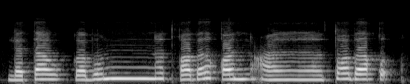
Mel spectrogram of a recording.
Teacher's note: لَتَرْكَبُنَّ طَبَقًا عَن طَبَقٍ، لتر را مفخم پڑھی جائے گی، اس کو سٹاپ کرنا ہے، اور آگے نون مشدد ہے، غنہ واجبہ کر لیں گے۔ طا پر پڑھا جائے گا، دونوں جگہوں پہ قاف بھی پر پڑھا جائے گا۔ طبقاً میں نون تنوین کا قاعدہ ہے ہمارے پاس، اظہار حلقی کریں گے۔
